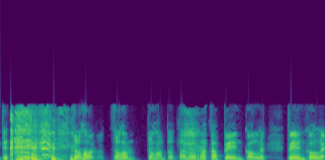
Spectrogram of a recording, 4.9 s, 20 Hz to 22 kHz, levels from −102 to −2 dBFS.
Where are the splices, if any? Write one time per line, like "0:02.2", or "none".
none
